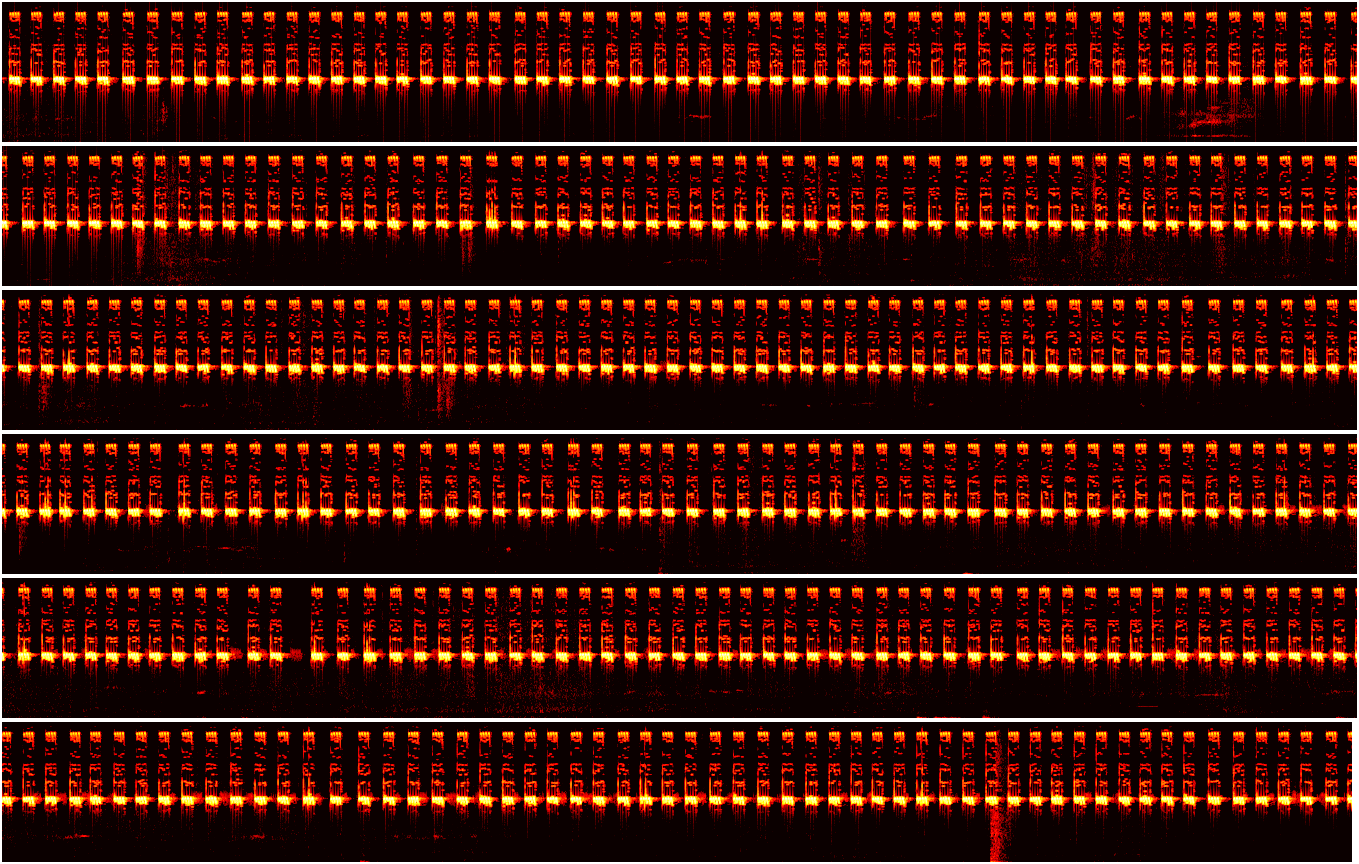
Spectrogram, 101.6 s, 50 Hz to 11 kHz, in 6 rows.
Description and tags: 20090814.bolonia.cricket.close
Cricket singing very close. Recorded at Bolonia beach, near Tarifa (Cadiz, S pain). Shure WL183 pair (with windscreens) into Fel preamp, and Edirol R09 recorder. Unedited.
ambiance, bolonia, cricket, field-recording, insect, nature, night, south-spain, summer, tarifa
